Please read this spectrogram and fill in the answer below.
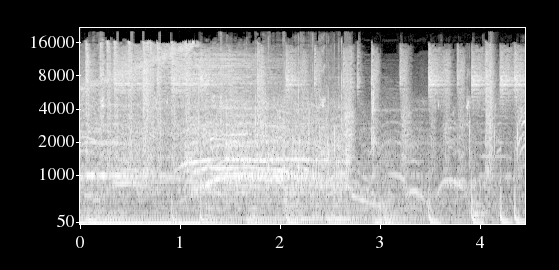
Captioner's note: crowd cheering; crowd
